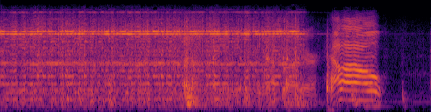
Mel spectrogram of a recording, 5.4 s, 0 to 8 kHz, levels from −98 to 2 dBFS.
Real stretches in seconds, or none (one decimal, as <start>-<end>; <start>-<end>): 0.0-5.4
